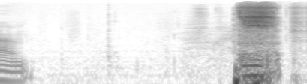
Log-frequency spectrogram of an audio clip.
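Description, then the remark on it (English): A wet, spitty burst from a mouth imitating a fart, sputtering loudly for about half a second after a short voiced sound and some quiet breathy noise. “That wasn't even a fart noise. It was spit.”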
